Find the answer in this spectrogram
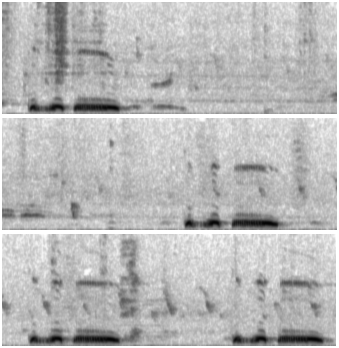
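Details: Spotted dove call for stimulating decoy birds: four deep cooing phrases, one early and three later after a long silence, each a short two-note coo leading into a drawn-out rolling croo.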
